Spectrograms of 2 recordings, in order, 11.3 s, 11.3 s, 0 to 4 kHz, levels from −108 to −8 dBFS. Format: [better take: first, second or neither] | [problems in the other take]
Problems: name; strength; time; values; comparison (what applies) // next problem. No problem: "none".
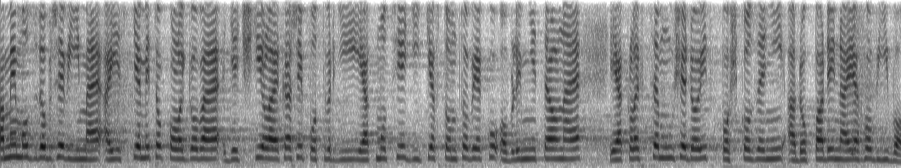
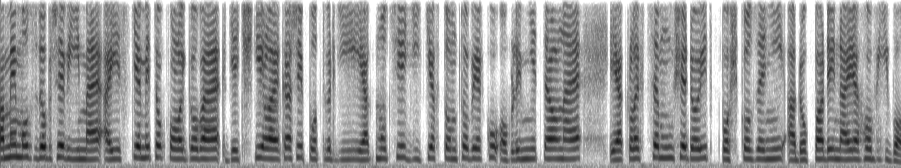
first | noise reduction (neural diffusion model UNIVERSE++)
